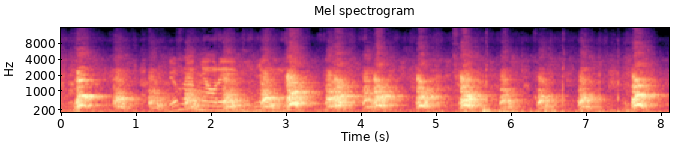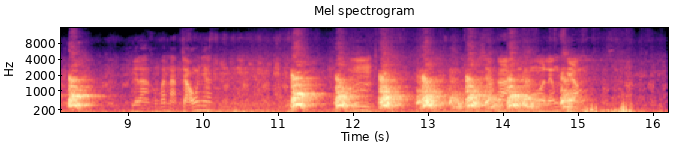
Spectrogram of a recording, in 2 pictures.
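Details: Two Rottweilers at the Gervi kennel fighting while being pulled apart: harsh, broadband barks and snarls repeated nearly twice a second in uneven runs, with human speech mixed in.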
